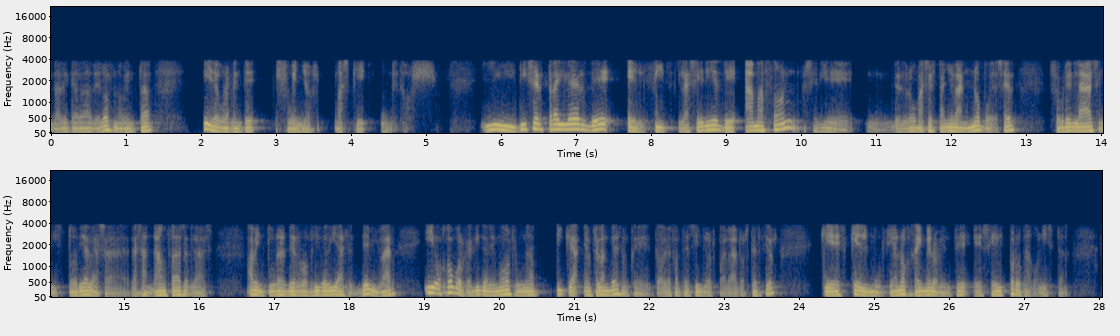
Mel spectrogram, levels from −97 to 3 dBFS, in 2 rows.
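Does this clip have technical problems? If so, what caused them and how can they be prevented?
Yes. Throughout the speech there's G.729 codec damage: nothing above about 3.8 kHz, plus a rough, slightly synthetic edge from rebuilding the voice out of a vocal tract filter and a few pulses per frame, which fits G.729A at 8 kbit/s. Use a wideband codec like Opus if the link allows.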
